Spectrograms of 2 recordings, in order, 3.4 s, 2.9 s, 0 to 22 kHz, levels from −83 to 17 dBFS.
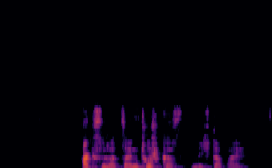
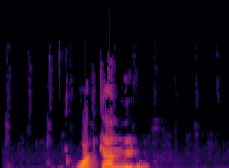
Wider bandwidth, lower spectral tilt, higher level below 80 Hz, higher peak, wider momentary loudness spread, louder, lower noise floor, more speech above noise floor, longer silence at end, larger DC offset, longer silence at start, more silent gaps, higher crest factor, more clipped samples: second, 8.4 kHz vs 15.5 kHz; second, -3.5 dB/octave vs -5 dB/octave; second, -76 dBFS vs -60 dBFS; second, -12 dBFS vs 0 dBFS; first, 20 LU vs 17 LU; second, -33 LUFS vs -17 LUFS; first, under -90 dBFS vs -60 dBFS; first, over 55 dB vs 44 dB; second, 0.35 s vs 1.05 s; neither; about the same, 1.05 s vs 0.95 s; neither; about the same, 26 dB vs 22 dB; neither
